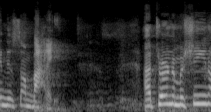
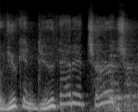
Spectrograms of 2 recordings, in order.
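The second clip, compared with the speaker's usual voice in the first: hushed amazement; 9 dB quieter, slower than usual. Retold or imitated. Newcomers' amazed reaction.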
